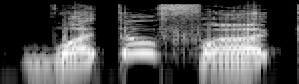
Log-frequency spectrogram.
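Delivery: slow, drawn-out disbelieving what the fuck; shocked disbelief. Retold or imitated. Reading his flirty reply, stunned and slow. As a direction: let the shock stretch it out.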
